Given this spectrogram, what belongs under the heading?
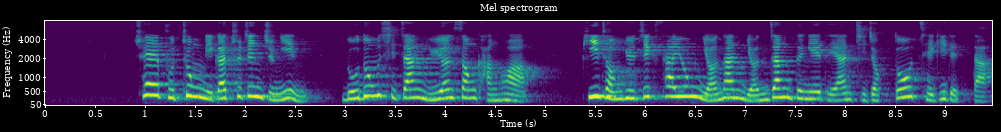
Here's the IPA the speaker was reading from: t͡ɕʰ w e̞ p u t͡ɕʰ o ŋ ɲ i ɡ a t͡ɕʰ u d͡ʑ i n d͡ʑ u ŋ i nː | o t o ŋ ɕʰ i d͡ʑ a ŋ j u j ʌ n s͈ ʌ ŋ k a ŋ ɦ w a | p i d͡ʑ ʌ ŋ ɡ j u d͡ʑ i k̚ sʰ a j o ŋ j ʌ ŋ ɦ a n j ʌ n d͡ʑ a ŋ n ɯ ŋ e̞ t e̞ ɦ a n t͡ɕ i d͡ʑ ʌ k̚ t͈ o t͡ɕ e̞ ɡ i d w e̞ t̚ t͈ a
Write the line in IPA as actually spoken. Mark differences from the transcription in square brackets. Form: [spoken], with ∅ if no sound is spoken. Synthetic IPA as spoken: t͡ɕʰ w e̞ p u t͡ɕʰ o ŋ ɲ i ɡ a t͡ɕʰ u d͡ʑ i n d͡ʑ u ŋ i nː | o [d] o ŋ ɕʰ i d͡ʑ a ŋ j u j ʌ n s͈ ʌ ŋ k a ŋ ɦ w a | p i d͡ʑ ʌ ŋ ɡ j u d͡ʑ i k̚ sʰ a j o ŋ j ʌ [n] ɦ a n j ʌ n d͡ʑ a ŋ [d] ɯ ŋ e̞ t e̞ ɦ a n t͡ɕ i d͡ʑ ʌ k̚ t͈ o t͡ɕ e̞ ɡ i d w e̞ t̚ t͈ a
